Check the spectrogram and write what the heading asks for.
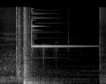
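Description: A sound effect laid over the cut: a sharp thump about half a second in, followed by a single steady high-pitched tone that rings on and cuts off abruptly.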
